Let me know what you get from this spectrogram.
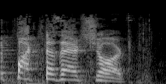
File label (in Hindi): patt se headshot, ringtone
